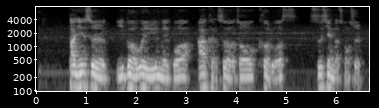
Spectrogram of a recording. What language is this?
Chinese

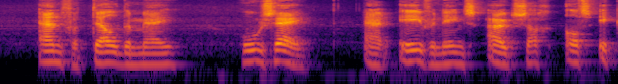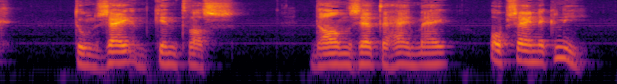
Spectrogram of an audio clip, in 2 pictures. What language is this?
Dutch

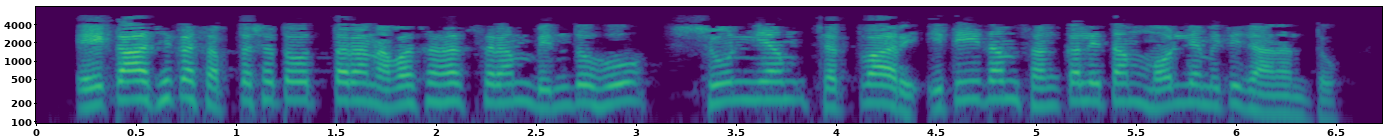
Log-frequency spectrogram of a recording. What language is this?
Sanskrit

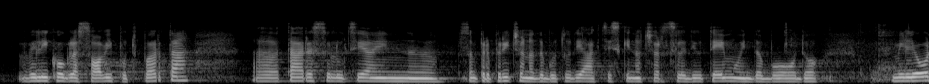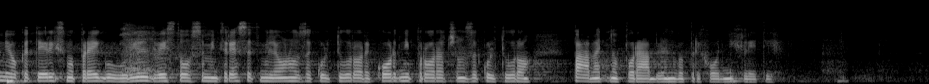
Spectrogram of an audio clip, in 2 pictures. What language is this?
Slovenian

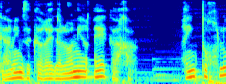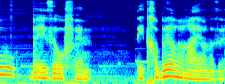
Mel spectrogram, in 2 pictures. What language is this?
Hebrew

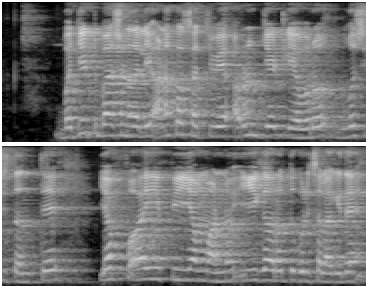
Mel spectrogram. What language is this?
Kannada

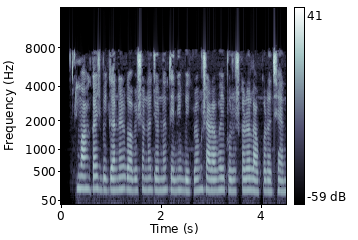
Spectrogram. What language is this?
Bangla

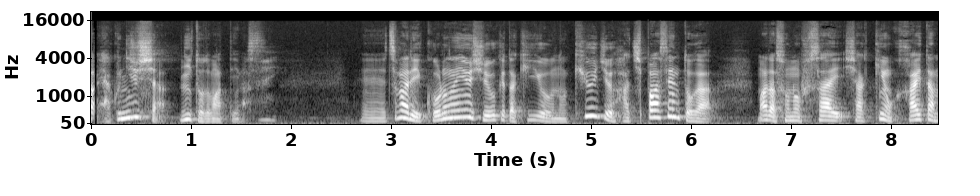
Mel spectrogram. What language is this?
Japanese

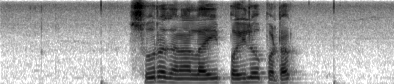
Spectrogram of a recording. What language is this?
Nepali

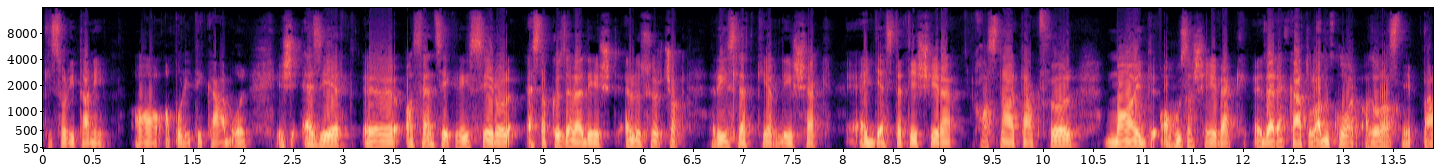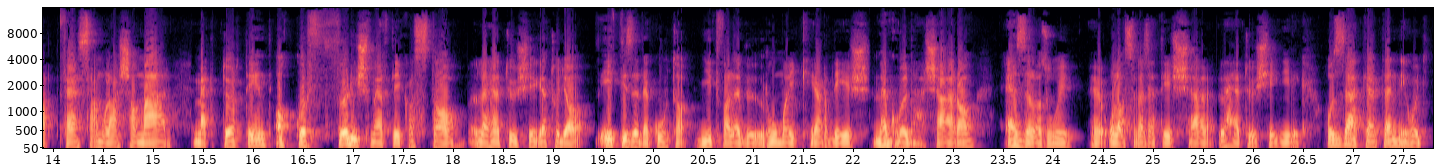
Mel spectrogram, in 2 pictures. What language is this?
Hungarian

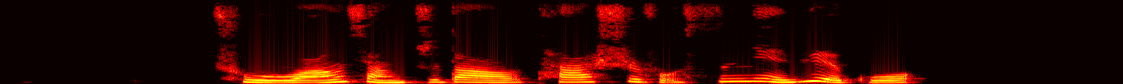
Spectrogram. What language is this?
Chinese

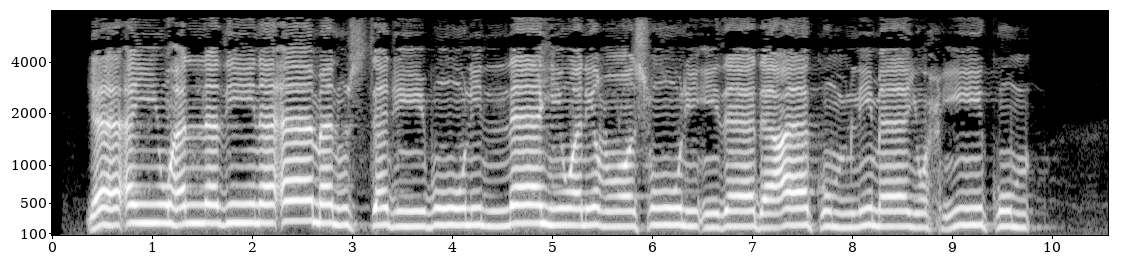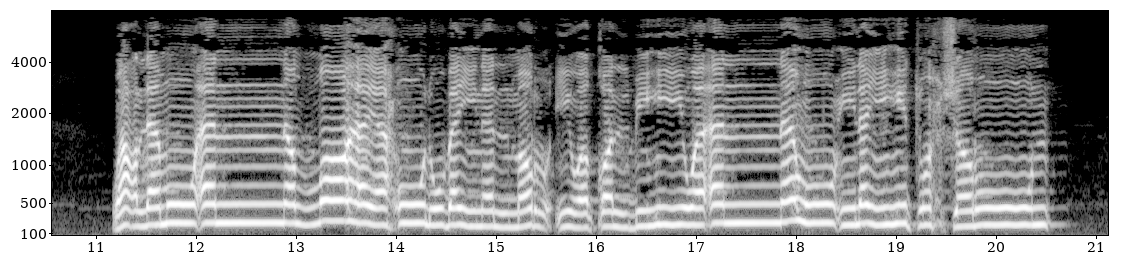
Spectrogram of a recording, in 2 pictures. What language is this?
Arabic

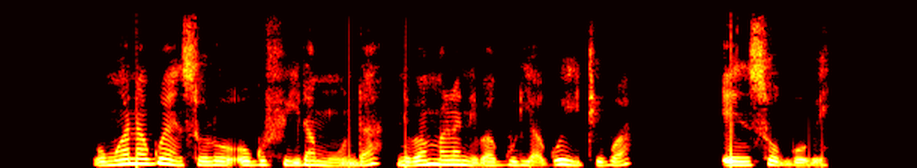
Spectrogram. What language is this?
Ganda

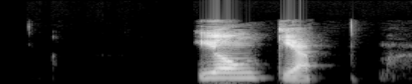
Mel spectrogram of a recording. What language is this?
Min Nan Chinese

